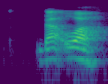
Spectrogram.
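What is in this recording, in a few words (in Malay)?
"dakwah", Malay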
